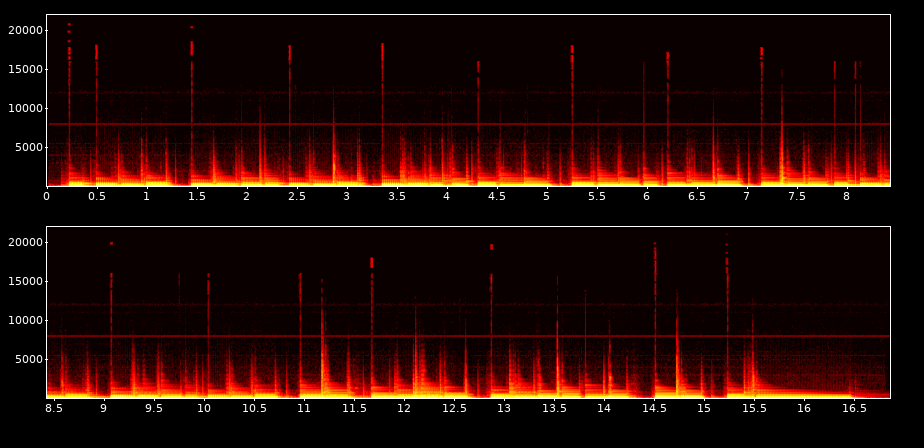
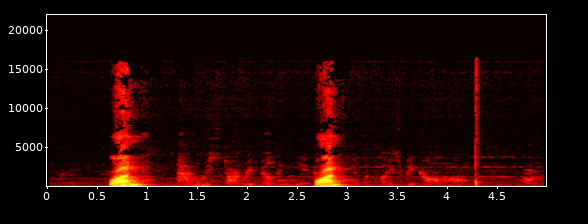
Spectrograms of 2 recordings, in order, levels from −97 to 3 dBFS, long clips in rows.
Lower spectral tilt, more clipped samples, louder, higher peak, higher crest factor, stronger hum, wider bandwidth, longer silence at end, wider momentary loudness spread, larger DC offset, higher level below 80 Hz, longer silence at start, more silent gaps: first, -12.5 dB/octave vs -6.5 dB/octave; neither; first, -17 LUFS vs -23 LUFS; first, 0 dBFS vs -6 dBFS; second, 14 dB vs 22 dB; neither; second, 4 kHz vs 16.5 kHz; second, 0.35 s vs 2.05 s; second, 6 LU vs 22 LU; neither; first, -20 dBFS vs -68 dBFS; second, 0.15 s vs 0.65 s; neither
